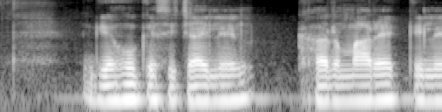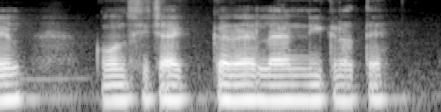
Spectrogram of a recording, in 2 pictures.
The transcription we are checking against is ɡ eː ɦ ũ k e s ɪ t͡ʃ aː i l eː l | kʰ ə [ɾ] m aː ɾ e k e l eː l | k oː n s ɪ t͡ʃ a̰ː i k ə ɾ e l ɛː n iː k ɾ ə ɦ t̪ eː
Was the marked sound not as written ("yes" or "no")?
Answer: no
